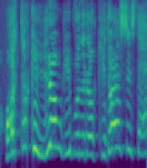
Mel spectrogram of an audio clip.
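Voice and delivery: high-pitched indignant outburst; angry child. Retold or imitated. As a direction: imitate a child protesting angrily. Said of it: "저한테 화를 내는 거예요".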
